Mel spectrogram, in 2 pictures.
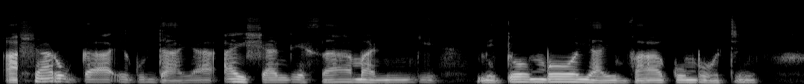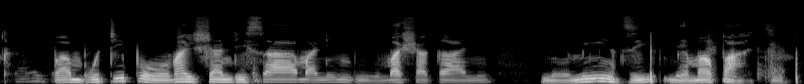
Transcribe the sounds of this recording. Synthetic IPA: aʃaɾukaekudʱajaːiʃandisamaniŋɡi | mitombo̞jaib͡vakumbuːti | pambutipoʋaiʃandisamaniŋɡimaʃakani | ne̞mid͡zine̞mapaːti

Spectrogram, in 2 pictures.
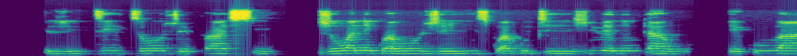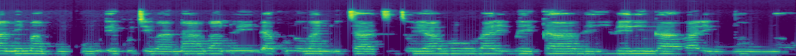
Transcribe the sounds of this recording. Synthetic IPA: ʐid͡zid͡zo̞ʐe̞pasi | ʐo̞wanikwawo̞ʐeiswakutiʐiʋe̞ne̞ndaɦu | je̞kuʋane̞mabʱukue̞kutiʋanaʋano̞e̞ndakuno̞ʋandud͡zad͡zid͡zo̞jaʋo̞ʋaɾiʋe̞kaʋe̞iʋe̞ɾe̞ŋɡaʋaɾiumuːno

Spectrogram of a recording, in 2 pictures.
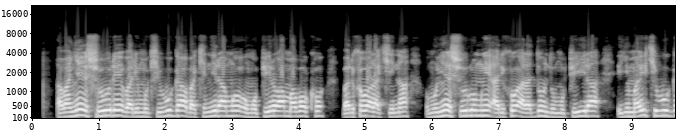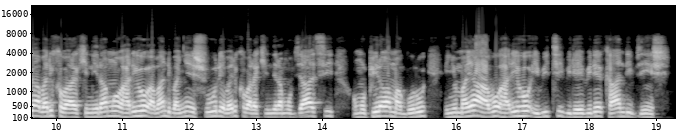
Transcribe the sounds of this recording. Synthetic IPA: aβaɲe̞ːʃuːɾe̞βaɾimukʰiβuɡaβakiniɾamŋo̞umupiːɾawamaβo̞kʰo̞ | βaɾiko̞βaɾakʰina | umuɲe̞ːʃuːɾumŋe̞aɾiko̞aɾaduːndumupiːɾa | iɲumajikiβuɡaβaɾikʰo̞βaɾakʰiniɾamŋo̞haɾiho̞aβaːndiβaɲe̞ːʃuːɾe̞βaɾiko̞βaɾakiniɾamŋuvjaːt͡si | umupiːɾawamaɡuɾuiɲumajaːβo̞ɦaɾiɦo̞iβitʰiβiɾe̞βiɾe̞kʰaːndivjiːnʃi̥

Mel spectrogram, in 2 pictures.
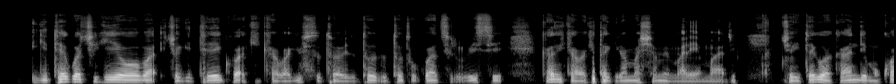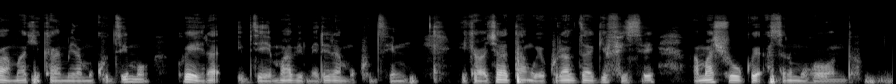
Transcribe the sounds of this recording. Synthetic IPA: iɡitʰe̞ɡwat͡ʃikijo̞ːβaʔit͡ʃo̞ɡitʰe̞ɡwa̰kʰi̥kʰaβaɡifi̥sutʰuβaβidutʰodutotwuɡwaːt͡siɾṵβisikʰaːndiki̥kaβakitaɡiɾamaʃamimaɾe̞ma̰ɾeit͡ʃo̞ɡite̞ɡwakʰaːndimukwaːmakikʰamiɾamukʰuzimo | kuβe̞ːɾa̰ivjeːmaβime̞ɾʔe̞ɾamukʰuzimokikaβat͡ʃaːɾatʰaːŋɡuje̞kuɾavjaɡifise̞amaʃuɡwe̞ʔasanumuɦo̞ːndo

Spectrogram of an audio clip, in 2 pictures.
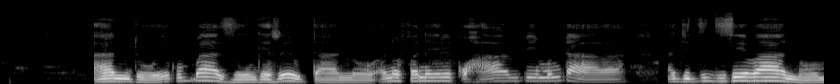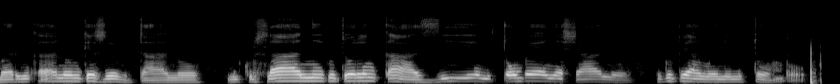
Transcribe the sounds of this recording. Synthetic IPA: ɦantʰuje̞kuɓazeŋɡe̞ʐe̞ɦutanoano̞fanirekuɦambimundaʋaː | t͡ʃid͡zid͡ziseʋan̤umaɾiŋɡa̰no̞ŋɡe̞ʐe̞ɦutano | mikuɬanikuto̞ɾeŋkazijemito̞mbo̞jaɲaʃanu | nekupiamwenemito̞ːmbo̰

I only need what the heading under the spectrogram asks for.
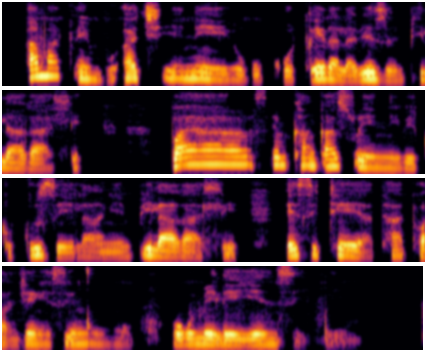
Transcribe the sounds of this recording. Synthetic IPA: amaǃembʱuʔat͡ʃʼijɛnɛjɔɣuɡ̥ʱɔǃɛlalaβɛzempʼilaɣaɬɛ̰ | βa | sem̩kʰaŋkʼasweniβeɡ͡ǃʱuɡ͡ǃ̥ʱuzɛlaŋempʼilaɣaɬɛ̰ | esitʰɛjatʰatʰwa̰nd͡ʒʱɛŋesiŋ͡ǃumɔoɣumɛlɛjend͡zʱiweːni

